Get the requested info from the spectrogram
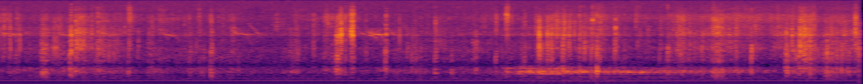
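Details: Elephants drinking at Rosie's Pan, with irregular wet slaps, splashes and patters of water and a soft gurgling swell midway.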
